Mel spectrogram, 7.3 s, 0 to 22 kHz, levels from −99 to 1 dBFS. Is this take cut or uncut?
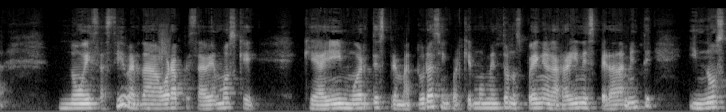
uncut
